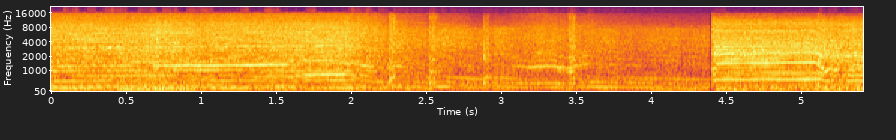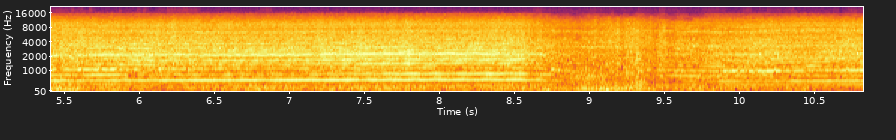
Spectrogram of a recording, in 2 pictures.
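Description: A Nissan GTR race car engine in a racing game revs and shifts gears continuously up close, with its pitch climbing and dropping through several gear changes.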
